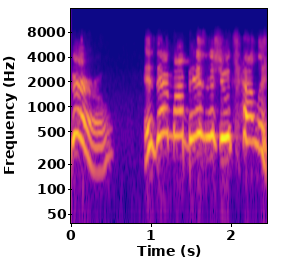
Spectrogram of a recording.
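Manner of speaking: put-on very high, squeaky, indignant and offended child voice. Imagining the child hearing the podcast and complaining: imitating her child. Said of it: "That's really how she talked".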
